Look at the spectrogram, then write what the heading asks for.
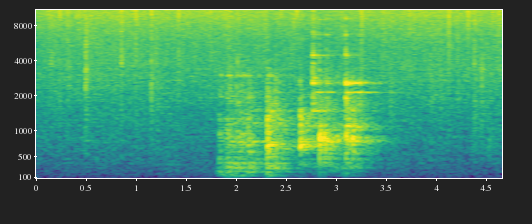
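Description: Diced aubergine frying in olive oil in a pan: a steady sizzle with small crackles as a wooden spatula stirs it. A short, louder sound comes about two seconds in.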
